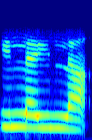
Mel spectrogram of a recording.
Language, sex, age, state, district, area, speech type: Kannada, female, 18-30, Karnataka, Udupi, rural, conversation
